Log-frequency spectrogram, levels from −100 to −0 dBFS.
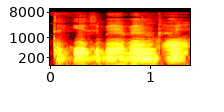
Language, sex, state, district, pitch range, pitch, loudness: Marathi, male, Karnataka, Belgaum, 95-100 Hz, 95 Hz, -19 LUFS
